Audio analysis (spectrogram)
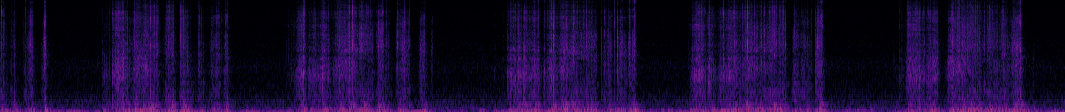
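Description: An x-acto knife blade scratches a handheld pink rectangular nail buffer block made of solid foam with an abrasive surface. Five bursts of dense, bright, rasping scratches alternate with quieter pauses over a low, steady rumble.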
